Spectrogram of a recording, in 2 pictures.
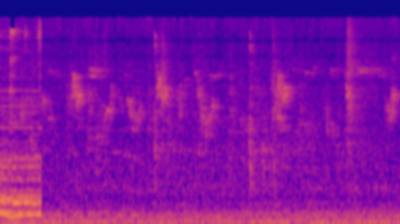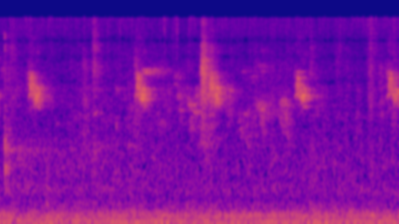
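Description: Background music with singing cuts off about half a second in. After that come faint, scattered bird chirps, short calls at irregular intervals, over a low steady hum.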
